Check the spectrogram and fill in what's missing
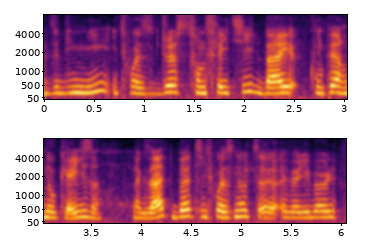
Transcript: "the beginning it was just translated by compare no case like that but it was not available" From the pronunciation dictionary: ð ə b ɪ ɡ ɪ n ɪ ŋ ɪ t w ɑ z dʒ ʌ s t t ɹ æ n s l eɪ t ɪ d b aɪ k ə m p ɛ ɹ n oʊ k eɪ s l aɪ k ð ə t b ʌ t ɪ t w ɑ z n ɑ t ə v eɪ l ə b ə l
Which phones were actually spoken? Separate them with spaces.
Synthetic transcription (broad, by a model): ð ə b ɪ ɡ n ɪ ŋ ɪ t w ɑ z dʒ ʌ s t t ɹ æ n s l eɪ t ɪ d b aɪ k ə p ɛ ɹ n oʊ k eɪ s l aɪ k ð ə t b ʌ t ɪ t w ɑ z n ɑ t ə v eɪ l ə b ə l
